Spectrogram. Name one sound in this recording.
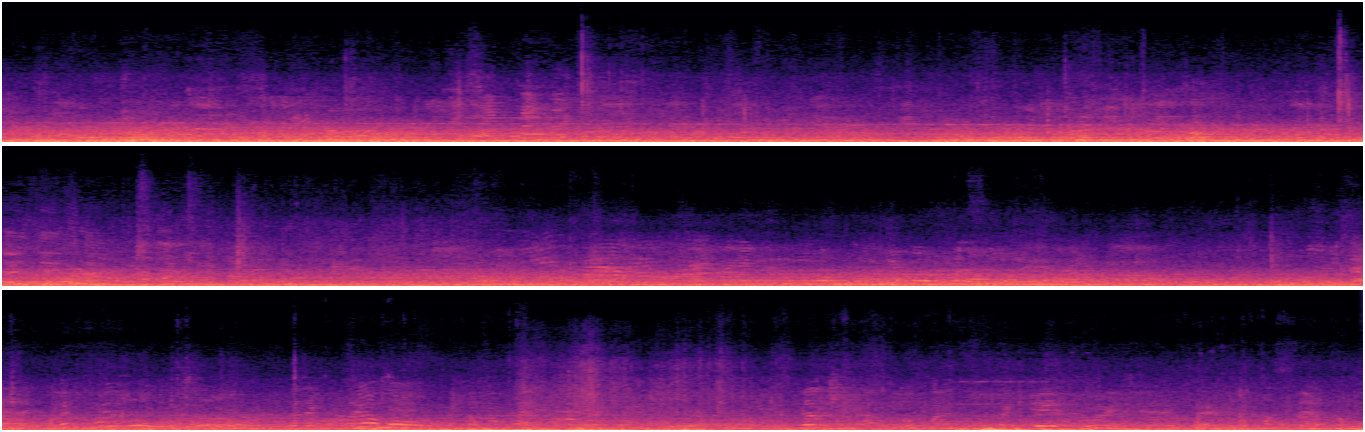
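Wind rumbles steadily outdoors on a street.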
